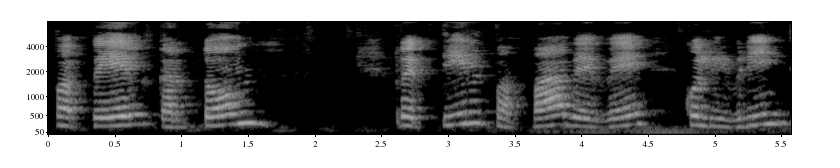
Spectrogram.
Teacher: son las que llevan el golpe de voz en la última sílaba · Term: palabras agudas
